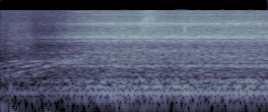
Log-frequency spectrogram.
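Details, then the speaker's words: Home boiler with electronic glow-plug ignition during an inspection, just switched on: smooth whooshing exhaust/draft inducer fan hum builds over seconds with no rattle or bearing whine; normal start-up before ignition. "the first thing that engag is you can actually hear the exhaust so you exhaust actually is going on we're going to do basically is to take out those gases"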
